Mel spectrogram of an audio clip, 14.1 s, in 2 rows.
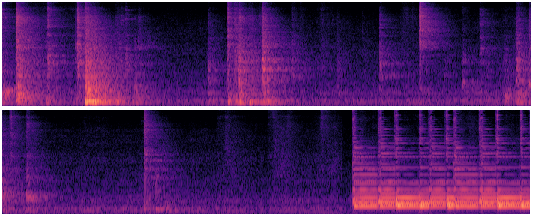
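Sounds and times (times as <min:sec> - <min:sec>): music with plucked strings: 0:11.7 - 0:14.0.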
